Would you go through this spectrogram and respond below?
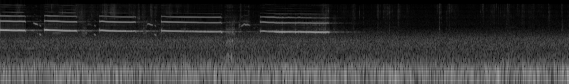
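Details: A worried alpaca gives a shrill, whistle-like alarm call, repeated in quick bursts and dropping slightly in pitch.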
